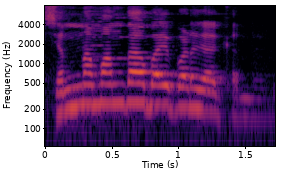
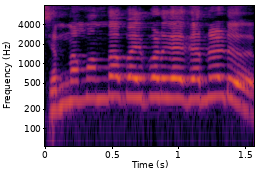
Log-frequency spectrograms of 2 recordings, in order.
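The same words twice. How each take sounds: First: Said in the usual way. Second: చిన్న మంద భయపడగాక said higher and louder, భయపడగాక punched; emphatic correction. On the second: Shown as a demonstration. Pastor correcting the verse for the church, emphatic. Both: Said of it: "చాలా జాగ్రత్తగా గమనించండి".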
